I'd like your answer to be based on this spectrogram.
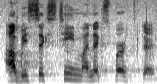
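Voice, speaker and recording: In a reverberant theatre, an earnest teenage boy acted by a young man gives testimony in a dramatic reading. His voice is on the high side, and his answers are plain, halting and respectful. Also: fairly bright tone. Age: young adult. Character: earnest fifteen-year-old boy testifying as a witness. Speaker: student actor in a staged reading. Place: large theatre stage, indoors. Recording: echoey theatre hall, long reverb.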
